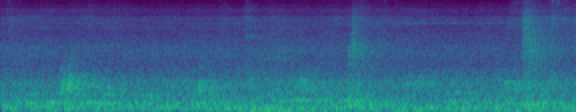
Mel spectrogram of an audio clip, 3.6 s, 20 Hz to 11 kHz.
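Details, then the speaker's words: Handheld fetal Doppler on the pregnant abdomen: steady whooshing with soft pulsing swish at 84 a minute, likely the mother's pulse (venous flow) rather than the fetal heart. "Kalau ada resek gini ya, itu berarti kemungkinan adalah nadi ibunya, karena ada aliran vena kan."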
